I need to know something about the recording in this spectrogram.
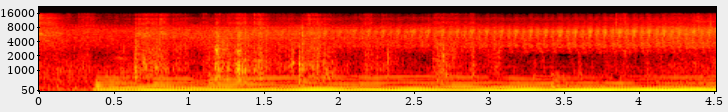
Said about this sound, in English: But I do remember the trees. Lots of trees. And that sound. of crickets and everything in the you know, forest. That night, I remember a lot of this.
